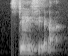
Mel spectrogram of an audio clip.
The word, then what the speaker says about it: Stasia: I love Stasia. I always say her name wrong. I don't know why. Just doing the end of Anastasia. Stasia.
